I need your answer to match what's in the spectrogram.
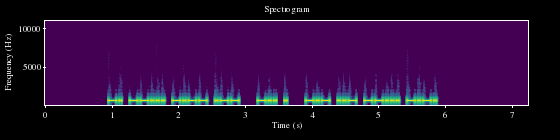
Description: Morse code, heard as a keyed tone, about 30 wpm, 700 Hz. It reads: N7YW DE KU7C
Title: USA Callsign DE Callsign - 4 Characters - 30wpm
